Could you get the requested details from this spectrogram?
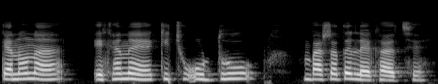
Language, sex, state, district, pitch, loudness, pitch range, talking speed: Bengali, female, Tripura, West Tripura, 240 Hz, -14 LUFS, 225-250 Hz, 95 wpm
